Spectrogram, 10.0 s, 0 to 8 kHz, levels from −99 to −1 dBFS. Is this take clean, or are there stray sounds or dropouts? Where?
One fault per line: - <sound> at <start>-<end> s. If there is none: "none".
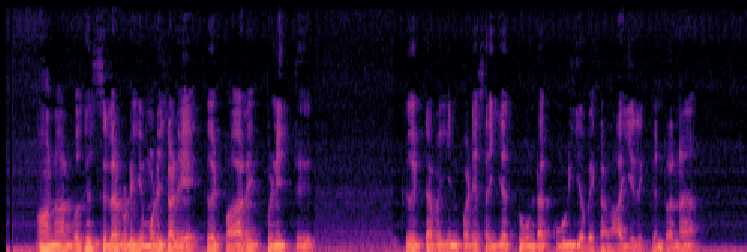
none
